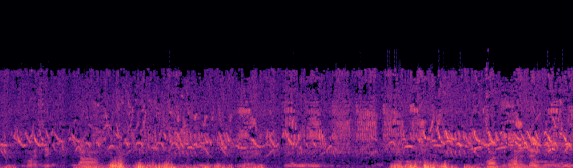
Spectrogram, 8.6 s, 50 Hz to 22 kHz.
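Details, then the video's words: Competing towa towa, or large-billed seed-finch, at a 2023 bird race in Essequibo, Guyana: quick, varied twittering song running steadily while onlookers talk loudly in bursts. "TOWA TOWA BIRD RACE"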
